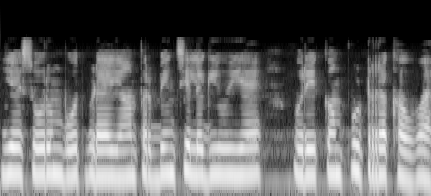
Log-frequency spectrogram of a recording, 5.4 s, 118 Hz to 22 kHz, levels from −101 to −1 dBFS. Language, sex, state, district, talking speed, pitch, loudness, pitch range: Hindi, female, Rajasthan, Bikaner, 190 wpm, 210 Hz, -15 LUFS, 205-215 Hz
